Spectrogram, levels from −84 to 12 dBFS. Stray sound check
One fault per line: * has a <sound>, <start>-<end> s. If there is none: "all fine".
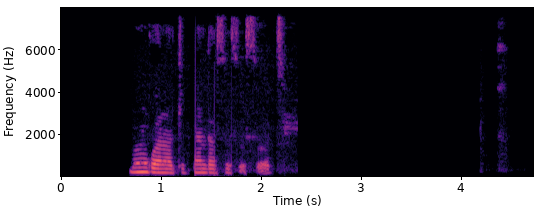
all fine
